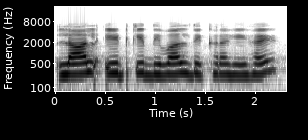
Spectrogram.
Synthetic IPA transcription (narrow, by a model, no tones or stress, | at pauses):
laːliːʈkid̪ɪʋaːld̪ɪkʰɾɐɦiɦɛː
